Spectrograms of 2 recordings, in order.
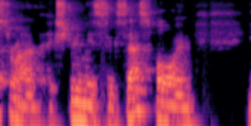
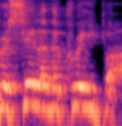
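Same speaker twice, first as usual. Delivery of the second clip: put-on very high, very loud, pitched-up British accent; 9 semitones higher, 8 dB louder than usual. Retelling a name that popped into mind: imitating own british accent. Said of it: "in a British accent of all things".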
